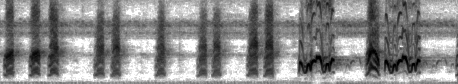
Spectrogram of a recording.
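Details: Lure call of a sooty-headed bulbul, used to draw in wild birds and as a master recording. Soft short chirps in pairs give way to louder twisting double notes near the end, over a low background rumble.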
